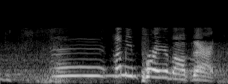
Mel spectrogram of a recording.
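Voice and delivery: high, hesitant "Mm" before let me pray about that; hammed-up fake spirituality; mock pious stall. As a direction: stall sweetly to get out of it. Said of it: "is like a fake thing".

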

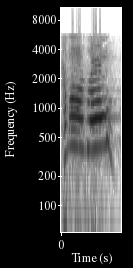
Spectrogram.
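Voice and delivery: high, loud, drawn-out urging; urging friend. Retold or imitated. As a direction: egg your buddy on. Elias urging him across.

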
